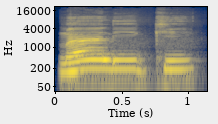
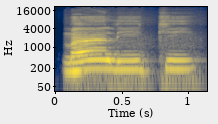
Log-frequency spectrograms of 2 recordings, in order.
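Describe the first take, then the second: Both takes have the same delivery.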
